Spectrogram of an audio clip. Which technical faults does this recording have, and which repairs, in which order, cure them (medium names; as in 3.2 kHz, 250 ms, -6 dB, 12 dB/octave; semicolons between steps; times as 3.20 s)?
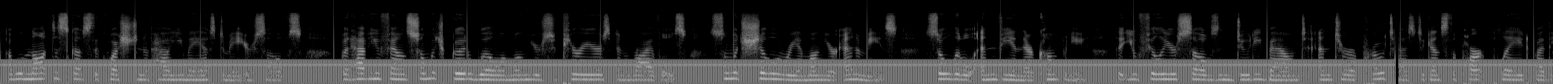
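buzz 60 Hz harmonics 19 -31 dBFS
tick 45 rpm -16 dBFS
whine 920 Hz -33 dBFS
1.35 s: pop -15 dBFS
13.95–13.99 s: dropout 40 ms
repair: de-click; band-stop 920 Hz, Q 30; de-hum 60 Hz, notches 19; interpolate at 13.95 s, 40 ms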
